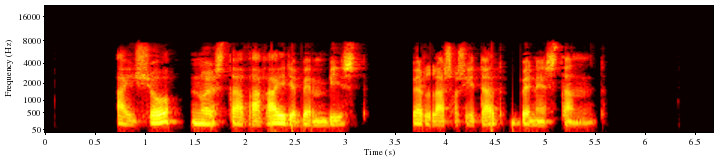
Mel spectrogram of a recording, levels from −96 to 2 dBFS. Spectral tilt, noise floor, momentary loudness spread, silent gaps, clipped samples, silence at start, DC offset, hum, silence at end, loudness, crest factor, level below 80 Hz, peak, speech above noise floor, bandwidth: -4.5 dB/octave; under -90 dBFS; 8 LU; 1.38-1.43 s, 3.23-3.67 s; under 0.1%; 0.7 s; under 0.1%; none; 1.2 s; -22 LUFS; 20 dB; -58 dBFS; -4 dBFS; over 68 dB; 8 kHz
